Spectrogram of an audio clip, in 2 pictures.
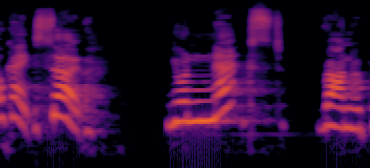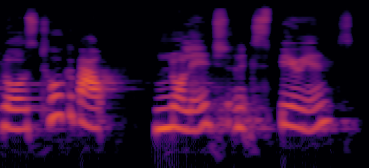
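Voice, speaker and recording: A woman's voice: fairly high pitch, lively intonation, a little slow, sharp tone. Upbeat woman hosting a property expo. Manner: upbeat, rallying the crowd. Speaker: event host and panel moderator. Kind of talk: energetic stage hosting. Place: conference hall stage.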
